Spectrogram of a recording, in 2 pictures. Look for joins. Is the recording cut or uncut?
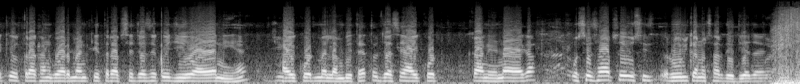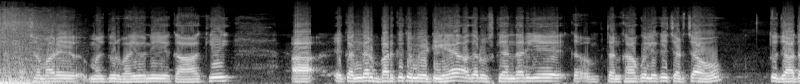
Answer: cut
